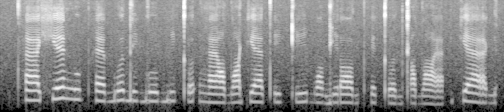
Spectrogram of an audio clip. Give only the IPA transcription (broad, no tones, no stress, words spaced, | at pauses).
tʰæ xʲɛɦupʰɛ bʊdi ɡubikʼʊʔ ɦædˤukʲætʼi kʼibɔɡi ɾɔdpʰɪ kʼʊdkʼɪdˤæ | kʲæɡ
